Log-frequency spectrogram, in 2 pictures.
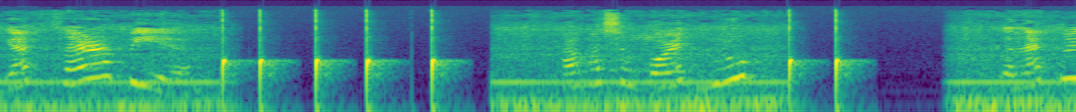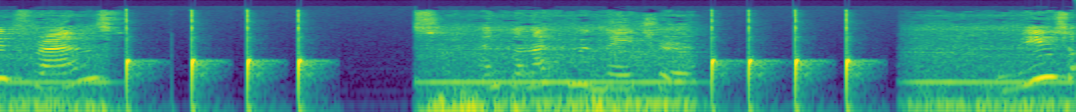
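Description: A boy's voice speaking, with a steady hum beneath it, while the audio keeps breaking up: three muffled stretches full of sharp clicks, and two brief dropouts to silence around the middle, the signs of a glitching audio stream.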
